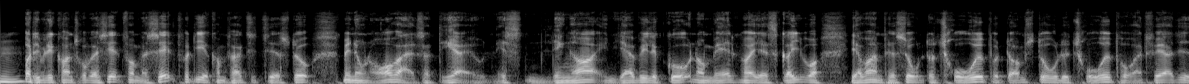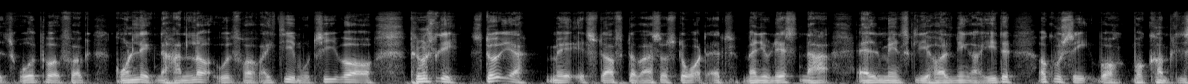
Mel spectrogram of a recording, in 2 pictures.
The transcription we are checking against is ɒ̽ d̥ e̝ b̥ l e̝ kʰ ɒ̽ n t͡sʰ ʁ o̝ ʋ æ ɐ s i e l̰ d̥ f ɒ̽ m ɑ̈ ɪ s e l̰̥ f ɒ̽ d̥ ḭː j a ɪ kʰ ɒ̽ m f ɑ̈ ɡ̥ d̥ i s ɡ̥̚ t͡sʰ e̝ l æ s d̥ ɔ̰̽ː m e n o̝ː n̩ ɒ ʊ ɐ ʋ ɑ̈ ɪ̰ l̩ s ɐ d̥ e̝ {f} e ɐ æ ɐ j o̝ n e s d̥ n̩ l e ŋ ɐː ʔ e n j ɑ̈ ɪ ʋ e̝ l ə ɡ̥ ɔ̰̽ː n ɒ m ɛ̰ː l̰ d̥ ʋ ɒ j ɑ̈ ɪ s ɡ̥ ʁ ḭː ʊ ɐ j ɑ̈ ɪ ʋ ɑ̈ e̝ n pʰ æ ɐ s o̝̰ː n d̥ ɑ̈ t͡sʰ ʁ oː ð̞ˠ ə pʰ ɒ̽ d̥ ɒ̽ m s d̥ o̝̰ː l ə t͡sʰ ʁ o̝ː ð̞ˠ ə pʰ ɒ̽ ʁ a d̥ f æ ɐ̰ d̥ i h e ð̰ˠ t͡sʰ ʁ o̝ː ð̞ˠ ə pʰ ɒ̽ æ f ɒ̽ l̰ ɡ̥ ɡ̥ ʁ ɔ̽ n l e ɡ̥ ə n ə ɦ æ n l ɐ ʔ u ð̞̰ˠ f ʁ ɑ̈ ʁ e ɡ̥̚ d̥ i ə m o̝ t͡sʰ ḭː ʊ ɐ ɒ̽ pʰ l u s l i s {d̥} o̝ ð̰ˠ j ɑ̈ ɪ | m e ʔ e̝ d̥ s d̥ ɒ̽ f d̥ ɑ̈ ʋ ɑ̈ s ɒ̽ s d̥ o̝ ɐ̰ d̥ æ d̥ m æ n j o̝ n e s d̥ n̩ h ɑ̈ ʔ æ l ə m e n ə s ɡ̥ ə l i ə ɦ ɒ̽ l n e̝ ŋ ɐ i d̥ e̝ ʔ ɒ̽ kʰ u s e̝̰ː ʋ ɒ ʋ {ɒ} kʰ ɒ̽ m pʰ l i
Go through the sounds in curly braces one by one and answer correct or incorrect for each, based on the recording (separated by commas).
incorrect, correct, correct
